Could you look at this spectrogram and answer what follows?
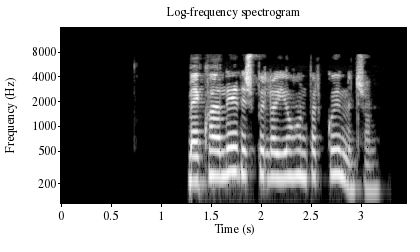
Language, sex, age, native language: Icelandic, female, 30-39, Icelandic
